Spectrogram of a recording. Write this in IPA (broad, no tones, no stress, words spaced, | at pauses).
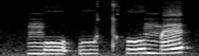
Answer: mo ʔu tʰomɛ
